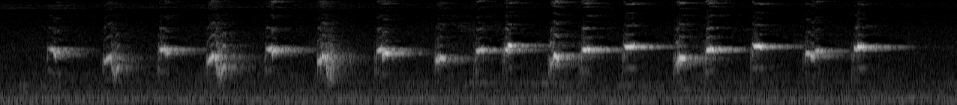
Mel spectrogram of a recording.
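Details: Yellow-vented bulbul singing in a lively, vigorous style with long trills and drawn-out phrases: about sixteen short, clear whistled notes in quick succession, alternating slightly falling and rising, climbing gradually higher toward the end; quiet low hum underneath.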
